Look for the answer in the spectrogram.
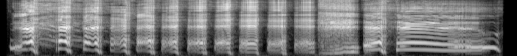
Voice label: sad, Welsh; speech

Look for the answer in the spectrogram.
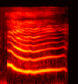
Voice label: sad, Southern Belle; speech

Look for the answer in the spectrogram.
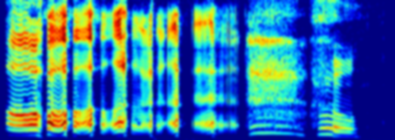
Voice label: sad

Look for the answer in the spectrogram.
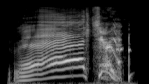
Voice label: idle, London Cabbie; speech

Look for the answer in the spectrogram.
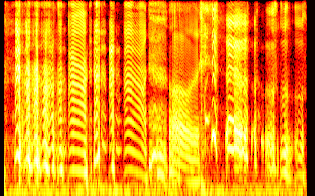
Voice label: happy, French Lover; speech

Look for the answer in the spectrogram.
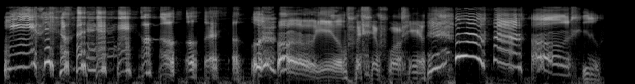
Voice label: happy, speech, Alien; Worms3D

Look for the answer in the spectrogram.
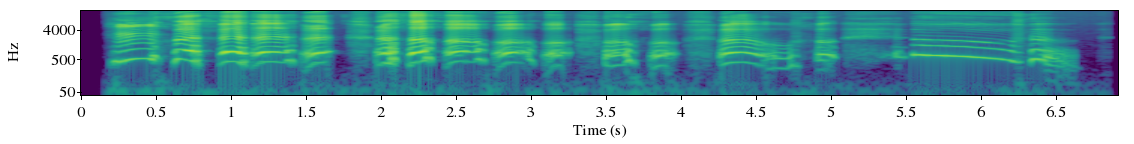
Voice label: happy, Gangsta; speech

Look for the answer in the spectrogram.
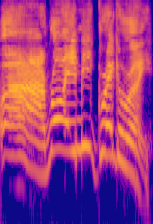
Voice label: leave me alone, London Cabbie; speech

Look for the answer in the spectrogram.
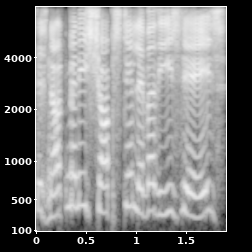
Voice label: drop, Welsh; speech

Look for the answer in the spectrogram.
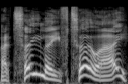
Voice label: collect, London Cabbie; speech

